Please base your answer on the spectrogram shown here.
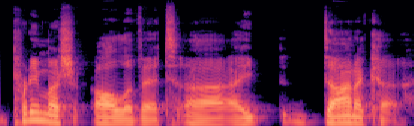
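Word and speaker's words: Donnecke: Donica is what she said. She said if you're going to say it American English, it's Donica.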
